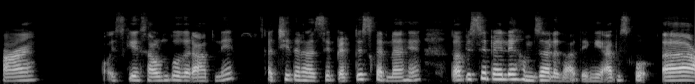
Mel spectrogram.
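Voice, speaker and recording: A woman with a Pakistani Urdu accent teaching tajweed, going word by word and slowly drawing out each recited word. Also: mid-range voice, a little mellow. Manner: explains pronunciation patiently, drawing out recited words slowly; mixes English words into Urdu explanations.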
